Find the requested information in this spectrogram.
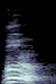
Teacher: Again, it's got a trilled R in it.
